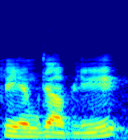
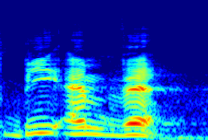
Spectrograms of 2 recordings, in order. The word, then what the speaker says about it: BMW: you can see bmw in german is not pronounced bmw it's bmv if you can insist that i call this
